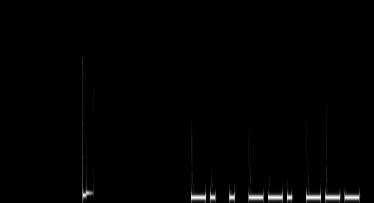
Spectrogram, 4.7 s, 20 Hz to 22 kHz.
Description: Morse code, heard as a keyed tone, about 20 wpm, 700 Hz. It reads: NEGO
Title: Build A Word - 4 Letters At A Time - 11-Letter Words - 20wpm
